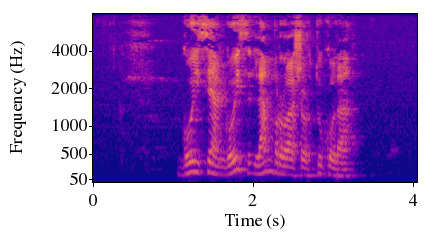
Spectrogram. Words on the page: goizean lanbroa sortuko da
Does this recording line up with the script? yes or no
no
